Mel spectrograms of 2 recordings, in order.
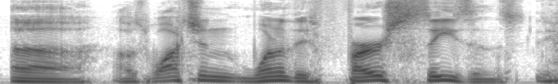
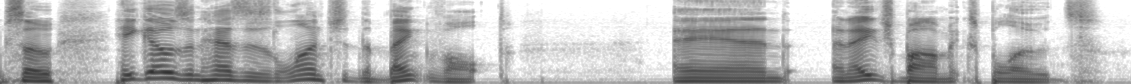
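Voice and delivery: ordinary talk, nothing marked

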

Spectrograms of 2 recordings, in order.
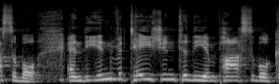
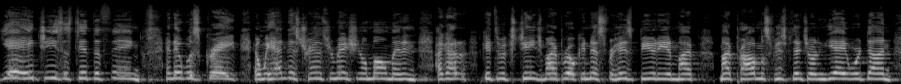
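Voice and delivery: higher, bubbly sarcastic gush; a mock chirpy believer; mock cheerful; 7 semitones higher than usual. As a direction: parody shallow enthusiasm.

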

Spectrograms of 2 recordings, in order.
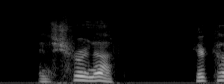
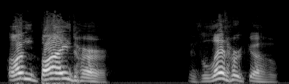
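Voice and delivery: proclaimed command; 4 semitones higher, 9 dB louder than usual. Acted. Preacher voicing God's command to death, booming proclamation. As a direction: declare it over death with full authority.

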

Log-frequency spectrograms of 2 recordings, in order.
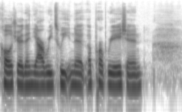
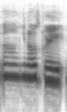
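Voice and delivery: soft, higher-pitched offhand brag; not humble; 7 semitones higher, 5 dB quieter than usual. Retold or imitated. Host mimicking the girl's answer to TMZ, blasé and unhumble. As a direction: toss it off as if the nomination is nothing. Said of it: "Not humble".

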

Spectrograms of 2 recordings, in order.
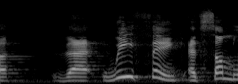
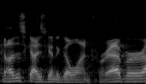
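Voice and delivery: muttered aside; 7 semitones lower, 6 dB quieter, faster than usual. Acted. Knight's private aside about the boaster.

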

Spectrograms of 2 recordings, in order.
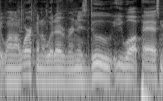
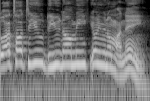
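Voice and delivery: much higher, heated telling-off; angry retort; 11 semitones higher than usual. Retold or imitated. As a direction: tell the stranger off, voice high and sharp.

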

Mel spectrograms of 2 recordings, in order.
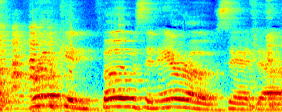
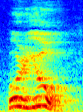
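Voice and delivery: minotaur voice. Acted. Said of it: "the Minotaur says".

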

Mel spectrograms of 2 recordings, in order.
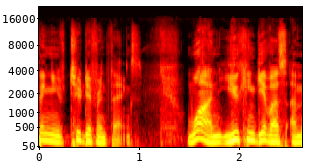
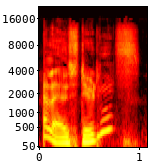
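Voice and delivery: put-on British teacher voice; British accent; slower than usual. Host playing his guest as a schoolteacher, British accent. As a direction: greet the class in a hammed-up British accent. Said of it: "Josh and I do our best British accent".

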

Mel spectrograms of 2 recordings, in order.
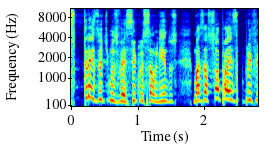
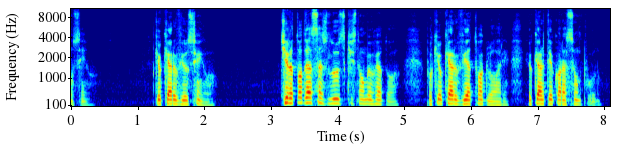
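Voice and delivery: low, soft praying voice; subdued plea to God; quiet prayer; 8 semitones lower, 5 dB quieter than usual. Real, not acted. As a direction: pray it gently and low, with pauses. Spoken prayer after singing.

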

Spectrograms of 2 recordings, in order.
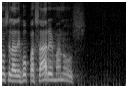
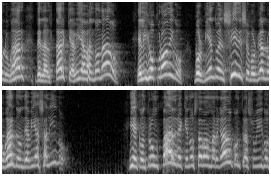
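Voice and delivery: loud, high-pitched pulpit proclamation; full-force preaching, stretched key words; 5 semitones higher, 10 dB louder than usual. Real, not acted. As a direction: proclaim it to the whole church.

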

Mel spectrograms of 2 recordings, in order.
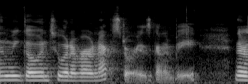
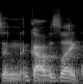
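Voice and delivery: ordinary talk, nothing marked

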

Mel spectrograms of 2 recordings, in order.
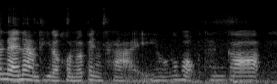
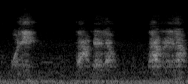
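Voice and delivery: imitated whisper; 13 dB quieter than usual. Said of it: "ไปสะกิดวูดดี้จากข้างหลัง". (กระซิบช้าๆ เลียนแบบ)

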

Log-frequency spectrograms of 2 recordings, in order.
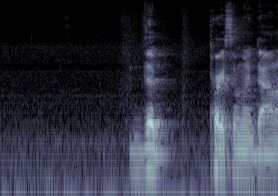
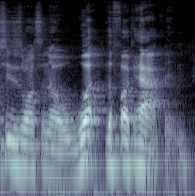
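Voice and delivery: ordinary delivery

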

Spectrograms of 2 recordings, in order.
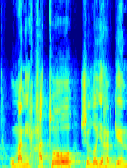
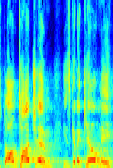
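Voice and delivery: frightened plea; 10 semitones higher, 5 dB louder than usual. Acted. Victim pleading in retold case.

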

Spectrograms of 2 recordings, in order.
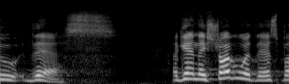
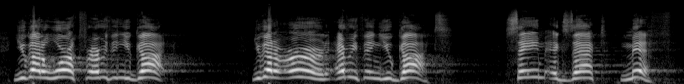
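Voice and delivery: higher and louder preacher's build; preaching at full force; 5 semitones higher, 7 dB louder than usual. Real, not acted. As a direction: drive home the myth to the congregation.

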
